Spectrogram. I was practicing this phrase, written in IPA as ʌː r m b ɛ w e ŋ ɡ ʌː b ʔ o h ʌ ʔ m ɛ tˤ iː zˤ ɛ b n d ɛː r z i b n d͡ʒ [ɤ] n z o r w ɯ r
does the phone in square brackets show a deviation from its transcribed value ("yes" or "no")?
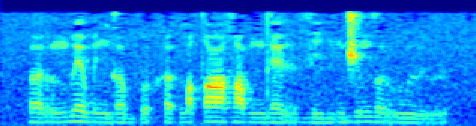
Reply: yes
